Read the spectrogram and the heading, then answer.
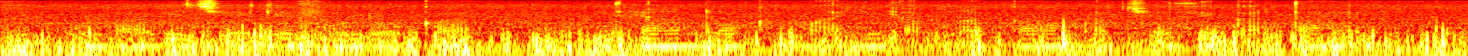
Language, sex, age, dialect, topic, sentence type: Hindi, male, 31-35, Marwari Dhudhari, agriculture, statement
